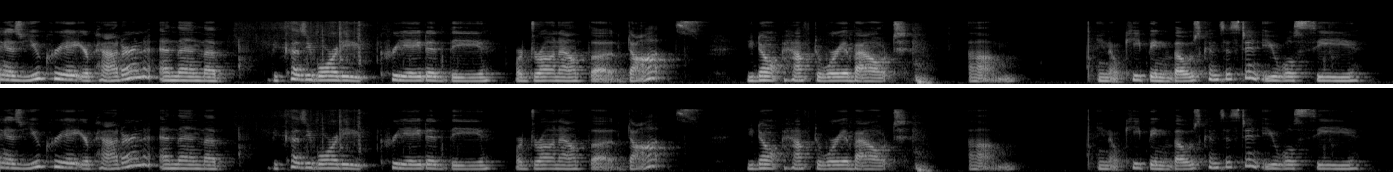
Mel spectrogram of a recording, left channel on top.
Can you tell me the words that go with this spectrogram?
is you create your pattern, and then because you've already created or drawn out the dots, you don't have to worry about you know, keeping those consistent, you will see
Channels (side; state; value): right; quieter; 6.5 dB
